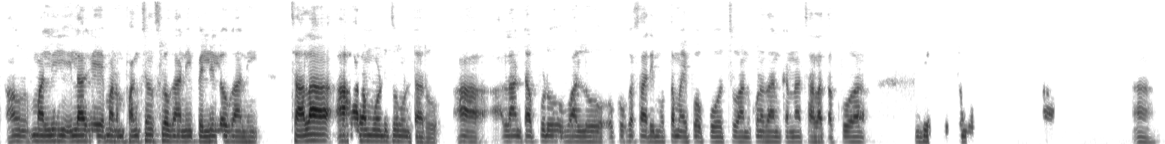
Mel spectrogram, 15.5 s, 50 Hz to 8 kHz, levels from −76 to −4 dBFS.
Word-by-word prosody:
అవును. 110 -1 -1 0.2
మళ్ళీ 115 +1 +3 0.2
ఇలాగే 115 0 +4 0.2
మనం 110 -1 +1
ఫంక్షన్స్‌లో 120 +2 0
గాని, 110 0 +1
పెళ్లిలో 110 +1 +1
గాని 105 -1 -1 0.5
చాలా 120 +2 +8 0.4
ఆహారం 120 +1 +4
వండుతూ 115 0 0
ఉంటారు. 100 -3 -2 0.4
ఆహ్, 105 -3 +2 0.3
అలాంటప్పుడు 110 0 -1 0.2
వాళ్ళు 105 0 -1 0.3
ఒక్కొక్కసారి 110 +1 -4
మొత్తం 105 +2 -4
అయిపోకపోవచ్చు 105 0 -5
అనుకున్న 100 +2 -5
దానికన్నా 100 0 -4
చాలా 100 -1 +1
తక్కువ 105 +3 -5 0.9
ది - - 0 0.2
తెచ్చుండొచ్చు 110 - -11 0.9
ఆ! - - -7 1.1
ఆ! 95 -3 -10
110 Hz, 100 wpm, -21 LUFS, 105-115 Hz, 1.1 s, చాలా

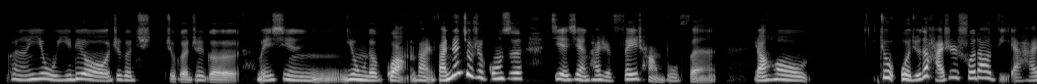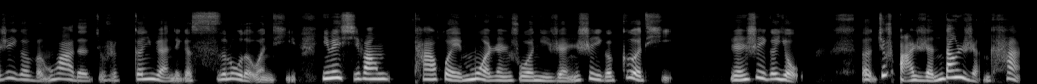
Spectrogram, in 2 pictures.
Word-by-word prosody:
可 240 - -7
能 215 0 -3
15-16 220 -5 +1
这 215 +2 -4
个 195 -1 -3
去 - - -11
这 - - -7
个 - - -1
这 205 -2 -4
个 110 -2 0 0.2
微 200 - -1
信 215 -5 -1 0.4
用 220 -3 +5
得 185 -1 +2
广， 195 0 +2
反 185 -2 -1
反 195 -1 +5
正 425 - +7
就 465 - +8
是 310 -6 -1
公 265 +2 +2
司 270 0 +1 0.3
界 235 -4 +2
限 215 -3 -1
开 215 - -1
始 180 - -4
非 235 +8 +1
常 235 - -7
不 160 - -10
分， 180 - -6 0.3
然 190 0 +2
后， 210 -6 +1 0.7
就 320 -1 +3
我 235 -3 +5
觉 215 - 0
得 - - +5
还 - - +1
是 320 0 -4
说 290 0 -1
到 300 -2 +2
底 225 - -12
啊， 165 - -7
还 185 +1 -6
是 285 +7 -6
一 270 - -4
个 220 -2 -3
文 220 +3 -7
化 240 -4 -1
的 175 -2 -2
就 - - -14
是 185 -2 -12
根 240 +1 +1
源 225 - -1
的 - - -6
一 - - -8
个 - - -5
思 235 +1 -5
路 245 -3 +1
的 - - -2
问 - - -5
题。 - - -13 0.2
因 275 +1 +6
为 305 - +8
西 255 -2 -2
方 255 -1 +4 0.2
它 235 0 0
会 225 -7 0
默 225 +1 +3
认 185 0 -3
说 190 0 -1
你 180 -3 -1
人 165 +2 -4
是 240 +3 -1
一 - - 0
个 180 -1 -1
个 265 - +2
体， 190 - -11 0.5
人 205 +2 +3
是 295 +6 0
一 275 - +2
个 250 +1 +3
有， 245 - +2 0.6
呃， - - -1
就 425 - +2
是 - - -12
把 - - +1
人 185 +3 +2
当 320 +2 +7
人 280 - +1
看， - - -3
220 Hz, 255 characters per minute, -23 LUFS, 190-255 Hz, 0.7 s, 就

